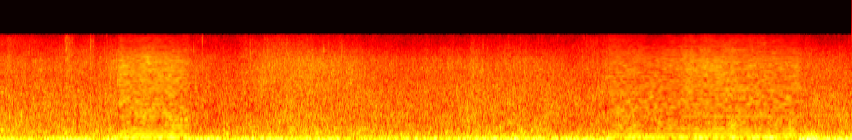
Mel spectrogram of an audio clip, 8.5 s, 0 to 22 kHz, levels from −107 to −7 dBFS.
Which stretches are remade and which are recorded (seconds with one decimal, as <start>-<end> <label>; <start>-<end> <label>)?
0.0-1.2 recorded; 1.2-1.9 remade; 1.9-6.1 recorded; 6.1-8.0 remade; 8.0-8.5 recorded

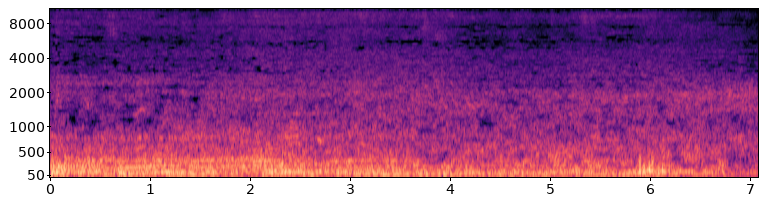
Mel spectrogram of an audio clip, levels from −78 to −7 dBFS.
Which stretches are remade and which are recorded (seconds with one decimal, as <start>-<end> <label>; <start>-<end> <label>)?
0.0-7.1 recorded

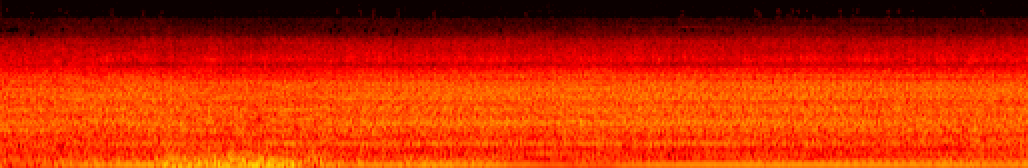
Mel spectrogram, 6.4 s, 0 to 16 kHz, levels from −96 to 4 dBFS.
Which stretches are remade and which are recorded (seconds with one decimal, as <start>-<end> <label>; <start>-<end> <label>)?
0.0-1.1 recorded; 1.1-2.0 remade; 2.0-3.3 recorded; 3.3-3.9 remade; 3.9-6.4 recorded

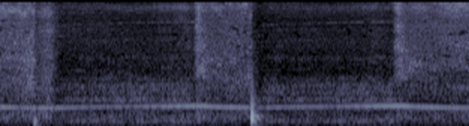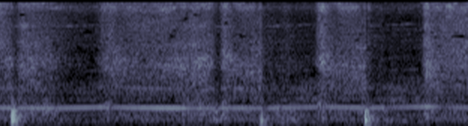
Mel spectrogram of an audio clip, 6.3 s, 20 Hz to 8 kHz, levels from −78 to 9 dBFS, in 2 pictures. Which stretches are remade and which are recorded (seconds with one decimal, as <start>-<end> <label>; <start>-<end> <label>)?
0.0-6.3 recorded

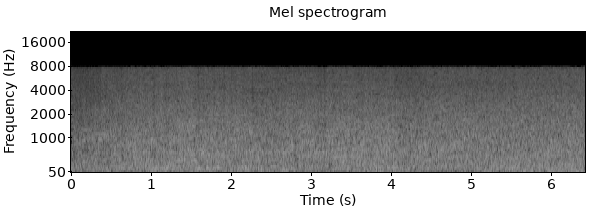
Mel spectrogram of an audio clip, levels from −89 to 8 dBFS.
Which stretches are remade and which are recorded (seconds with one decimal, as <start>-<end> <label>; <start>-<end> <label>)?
0.0-3.8 remade; 3.8-6.4 recorded

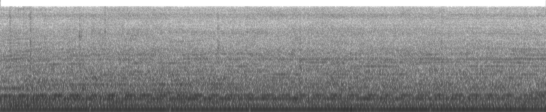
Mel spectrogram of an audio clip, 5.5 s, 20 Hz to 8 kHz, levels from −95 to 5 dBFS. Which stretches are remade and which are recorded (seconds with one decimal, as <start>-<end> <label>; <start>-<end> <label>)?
0.0-0.9 recorded; 0.9-1.7 remade; 1.7-2.5 recorded; 2.5-4.3 remade; 4.3-5.5 recorded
